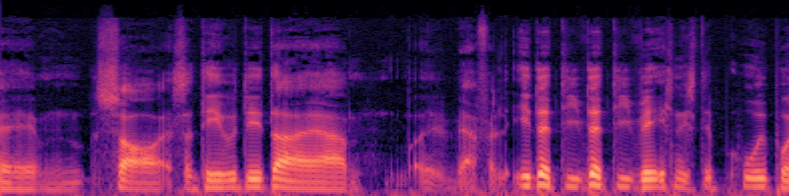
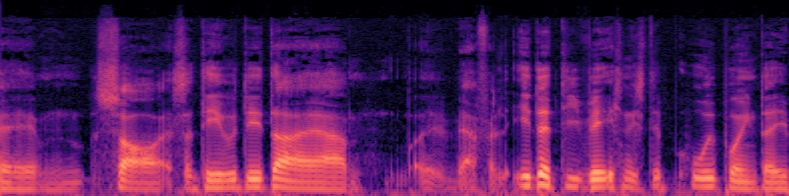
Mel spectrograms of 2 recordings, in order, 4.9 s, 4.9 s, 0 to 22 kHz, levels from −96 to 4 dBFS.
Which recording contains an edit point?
first; 1 cut; at 3.6 s

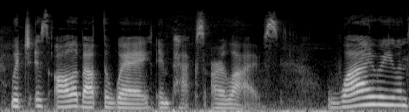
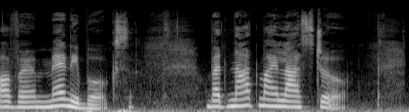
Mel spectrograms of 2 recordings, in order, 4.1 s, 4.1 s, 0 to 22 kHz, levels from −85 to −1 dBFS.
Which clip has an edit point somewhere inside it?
first; 1 cut; at 1.5 s

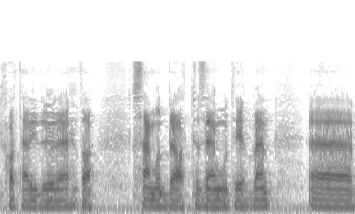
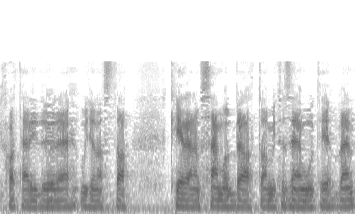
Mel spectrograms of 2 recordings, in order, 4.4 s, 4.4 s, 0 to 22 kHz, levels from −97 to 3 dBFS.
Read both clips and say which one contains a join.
first; 3 cuts; at 1.0 s, 1.7 s, 2.4 s

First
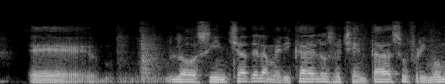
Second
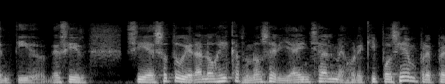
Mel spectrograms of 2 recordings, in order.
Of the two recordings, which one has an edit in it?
second; 2 cuts; at 1.2 s, 2.4 s

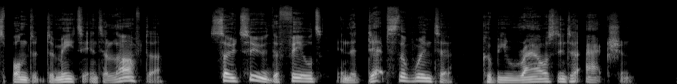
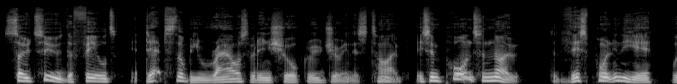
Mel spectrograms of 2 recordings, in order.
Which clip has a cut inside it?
second; 5 cuts; at 1.4 s, 1.9 s, 2.5 s, 3.0 s, 4.1 s

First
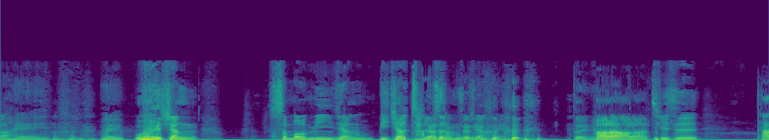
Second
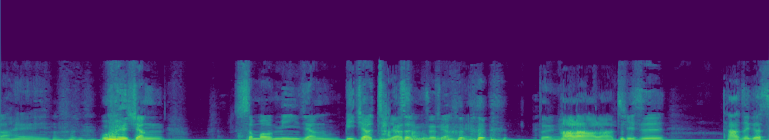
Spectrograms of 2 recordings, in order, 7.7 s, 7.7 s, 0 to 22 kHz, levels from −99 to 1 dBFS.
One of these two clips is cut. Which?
second; 1 cut; at 1.0 s

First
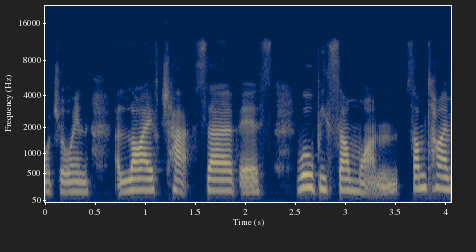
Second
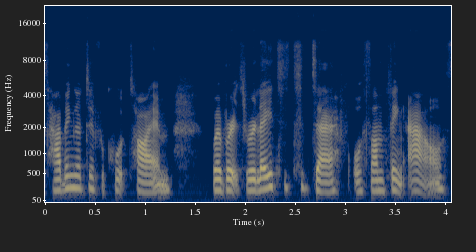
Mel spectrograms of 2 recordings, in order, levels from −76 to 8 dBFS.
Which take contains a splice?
first; 1 cut; at 2.5 s

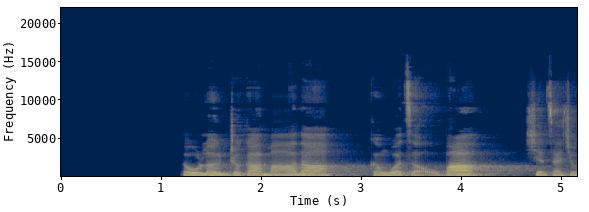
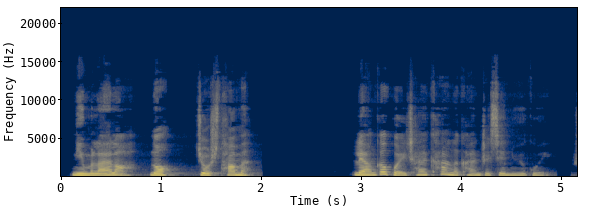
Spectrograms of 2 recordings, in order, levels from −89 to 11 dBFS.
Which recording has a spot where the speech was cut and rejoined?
second; 1 cut; at 2.1 s

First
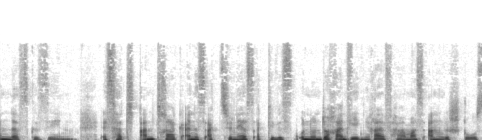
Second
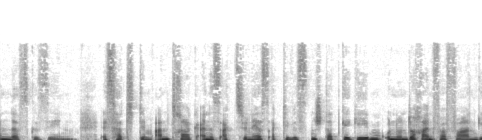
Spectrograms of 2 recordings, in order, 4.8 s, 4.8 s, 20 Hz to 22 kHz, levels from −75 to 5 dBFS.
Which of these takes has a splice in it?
first; 3 cuts; at 1.4 s, 2.9 s, 3.5 s

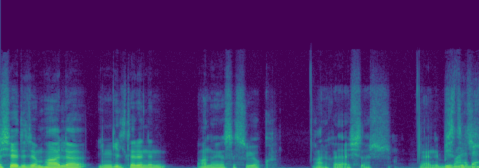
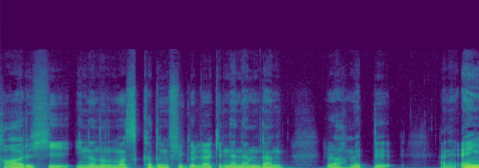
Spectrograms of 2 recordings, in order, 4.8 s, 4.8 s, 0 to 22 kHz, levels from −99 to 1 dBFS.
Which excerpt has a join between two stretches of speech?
first; 1 cut; at 2.0 s

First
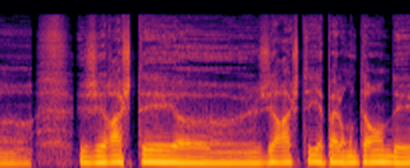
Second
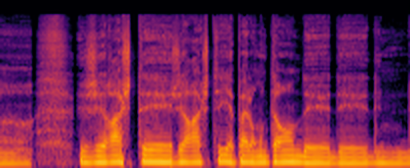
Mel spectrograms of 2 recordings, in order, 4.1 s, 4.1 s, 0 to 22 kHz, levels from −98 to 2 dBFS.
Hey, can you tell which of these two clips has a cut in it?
second; 1 cut; at 1.7 s

